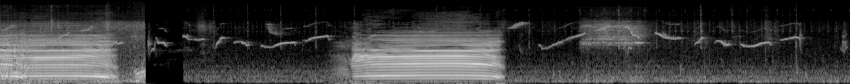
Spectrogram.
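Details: Two loud, drawn-out bellows from a fat cow in a tame herd herded in the afternoon, calling to the female, separated by a pause filled with chirping birds.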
